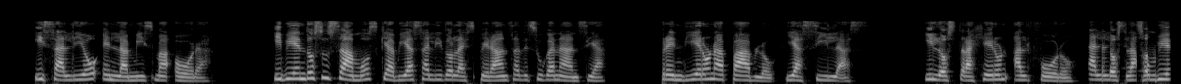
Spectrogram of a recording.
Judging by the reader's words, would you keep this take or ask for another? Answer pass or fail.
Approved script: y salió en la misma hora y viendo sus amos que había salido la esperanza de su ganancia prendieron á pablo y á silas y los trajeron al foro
fail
